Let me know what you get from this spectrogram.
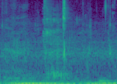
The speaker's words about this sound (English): Sorry to interrupt. I'm really awkward right now because I don't want to get the crunching on.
